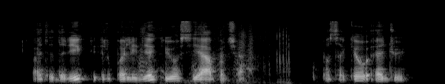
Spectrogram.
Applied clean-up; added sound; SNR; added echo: neural mask model RNNoise.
